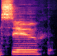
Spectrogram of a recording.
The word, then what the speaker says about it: Hsu: Kevin Sue and Michael Bailey did that study. That was at Northwestern University. Okay. Yeah, if you could look up Kevin Sue. His last name is spelled HSU.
